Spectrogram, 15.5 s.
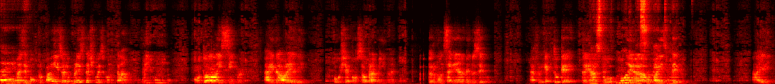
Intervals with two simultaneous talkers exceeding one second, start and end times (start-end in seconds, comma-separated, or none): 11.8-13.6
